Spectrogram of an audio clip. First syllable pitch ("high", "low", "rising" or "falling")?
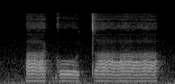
low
